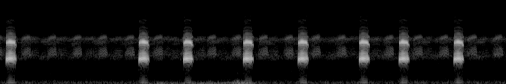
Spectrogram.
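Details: Rice-paddy chorus of Fejervarya kawamurai at Itoshima, Fukuoka, Japan: after a pause, eight bright, raspy croaks follow about every half second over softer overlapping calls from neighbouring frogs.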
